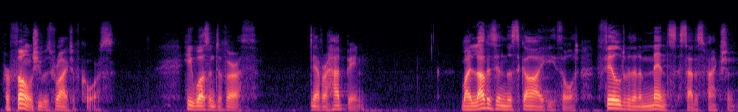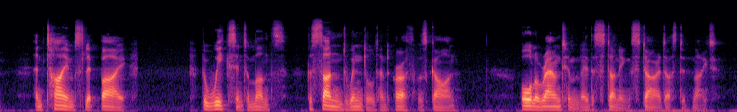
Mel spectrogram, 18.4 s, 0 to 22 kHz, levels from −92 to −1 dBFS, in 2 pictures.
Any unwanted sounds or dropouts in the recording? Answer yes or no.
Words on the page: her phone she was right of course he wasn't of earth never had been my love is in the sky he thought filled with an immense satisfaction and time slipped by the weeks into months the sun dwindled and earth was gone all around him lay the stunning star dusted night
no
